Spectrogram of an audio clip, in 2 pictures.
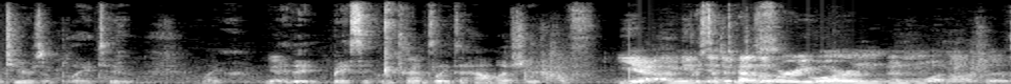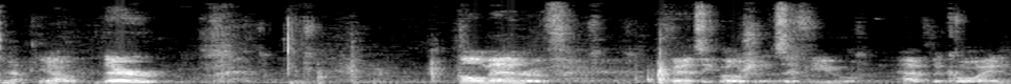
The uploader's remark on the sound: Once again, apologies for the microphone noises. This episode was recorded in person, and fitting 7 people into a small space with one microphone presents a whole new list of challenges.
